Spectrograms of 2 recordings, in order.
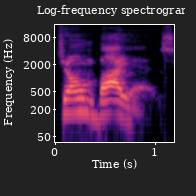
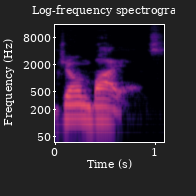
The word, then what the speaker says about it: Baez: i know i should double check how to pronounce them but i'm always in a rush doing this research so it's joan baez yes thank you joan baez yes thank you thank you berkshire valley forage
